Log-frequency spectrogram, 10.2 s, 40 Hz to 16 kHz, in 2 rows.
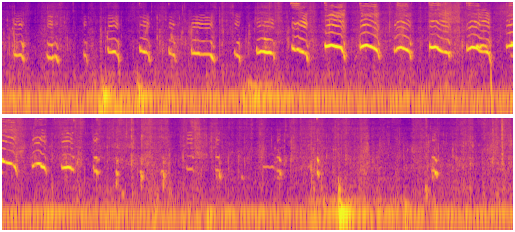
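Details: Field-type Labrador Retriever puppies, 25 days old, indoors around their first weaning food, give a rapid run of high, hooked whines, about three per second, swelling louder mid-clip and then fading, over a steady low hum.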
